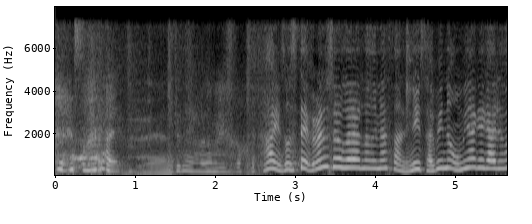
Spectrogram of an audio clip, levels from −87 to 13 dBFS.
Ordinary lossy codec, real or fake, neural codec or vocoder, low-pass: none; fake; codec, 16 kHz in and 24 kHz out, 0.9 kbps, LongCat-Audio-Codec, fine tuned four codebook decoder; 7.2 kHz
